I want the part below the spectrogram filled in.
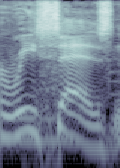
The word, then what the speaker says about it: Reese's: They're Reese's, not Reese. Why? – Rhyme with feces. I know you love that. – Why do you and Nate call them Reese's? They are Reese's. You do it too? – I do it too. – Reese's does not rhyme with feces. – But it rhymes with PC's.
